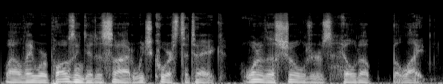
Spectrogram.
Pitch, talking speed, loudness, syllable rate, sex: 95 Hz, 245 wpm, -16 LUFS, 6.9 syllables/s, male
